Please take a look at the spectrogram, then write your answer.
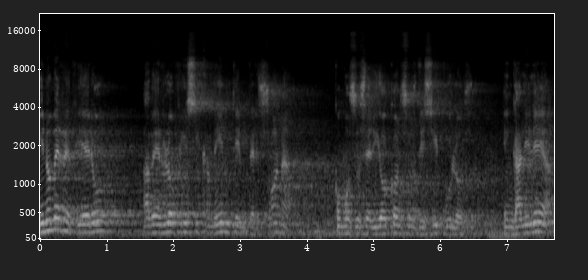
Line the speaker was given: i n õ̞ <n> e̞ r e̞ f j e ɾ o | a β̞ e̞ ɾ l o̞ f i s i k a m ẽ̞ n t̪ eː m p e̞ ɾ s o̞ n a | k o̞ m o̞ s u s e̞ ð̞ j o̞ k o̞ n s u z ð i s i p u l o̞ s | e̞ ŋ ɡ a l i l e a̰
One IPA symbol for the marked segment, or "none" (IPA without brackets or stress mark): m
